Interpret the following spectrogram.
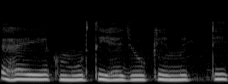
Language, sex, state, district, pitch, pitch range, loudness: Hindi, female, Bihar, Purnia, 215 Hz, 210-230 Hz, -28 LUFS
